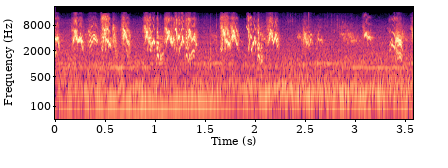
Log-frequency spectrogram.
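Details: Sparrow chick begging in a plum tree at a Tenmangu shrine, 15 June 2022. Insistent high chirps tumble out in rapid clusters, several per second, with short pauses between groups.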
